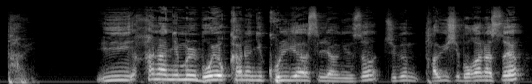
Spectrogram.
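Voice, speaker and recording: A man preaching a sermon as pastor, prompting the congregation with quick questions and answering them himself. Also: high voice, steady tone, a little mellow. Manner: call-and-response preaching, frequent prompting asides.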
